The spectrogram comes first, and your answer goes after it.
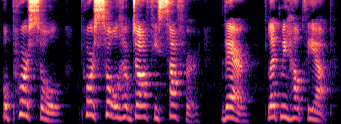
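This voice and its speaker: A woman reading aloud and voicing a soft-hearted gentleman stranger, flustered and pitying. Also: a little high, expressive, moderate pace, pitched above the performer's own voice, lightly acted.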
